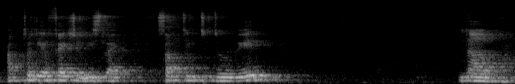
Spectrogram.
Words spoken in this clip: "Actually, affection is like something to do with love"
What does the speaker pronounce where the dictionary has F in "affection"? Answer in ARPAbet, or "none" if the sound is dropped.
F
